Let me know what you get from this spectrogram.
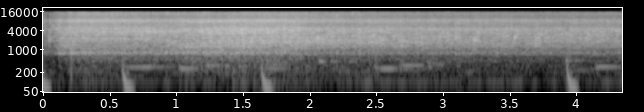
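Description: A marinated tandoori chicken leg frying in about 100 g of hot oil in a pan: a loud, even sizzle that starts as the piece goes into the oil.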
